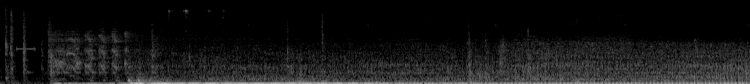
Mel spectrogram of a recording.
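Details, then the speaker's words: 2005 Toyota Innova G manual, 2KD diesel, odometer in the 300-thousands km, engine previously very bad and restored: cranks, catches and settles to a smooth even idle with no clatter; normal idle. "Sekarang dengerin nih teman-teman, suaranya udah halus. Coba tuas olinya kita tarik nih, tanpa ngobo sama sekali."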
